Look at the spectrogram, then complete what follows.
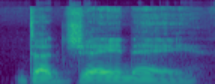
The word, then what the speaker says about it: Dajane: Dajane is how it's pronounced. Thank you very much, Dajane, or Dajane. It's DAH hyphen JAH hyphen NAY.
